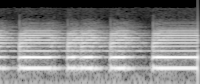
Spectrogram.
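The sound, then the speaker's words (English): A pipe organ's trumpet reed stop sounds a bright, brassy, harmonically rich tone. It is played as a few short repeated notes at one steady pitch, each starting sharply, with no talk. “played a trumpet to you, which sounds like this.”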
